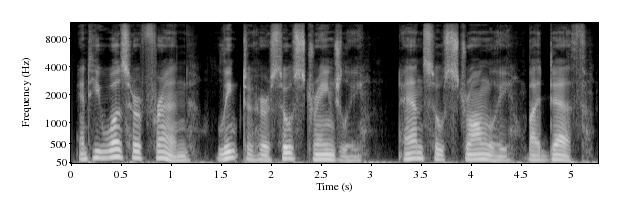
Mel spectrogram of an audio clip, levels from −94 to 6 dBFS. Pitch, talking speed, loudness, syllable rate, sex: 120 Hz, 170 wpm, -17 LUFS, 4.2 syllables/s, male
